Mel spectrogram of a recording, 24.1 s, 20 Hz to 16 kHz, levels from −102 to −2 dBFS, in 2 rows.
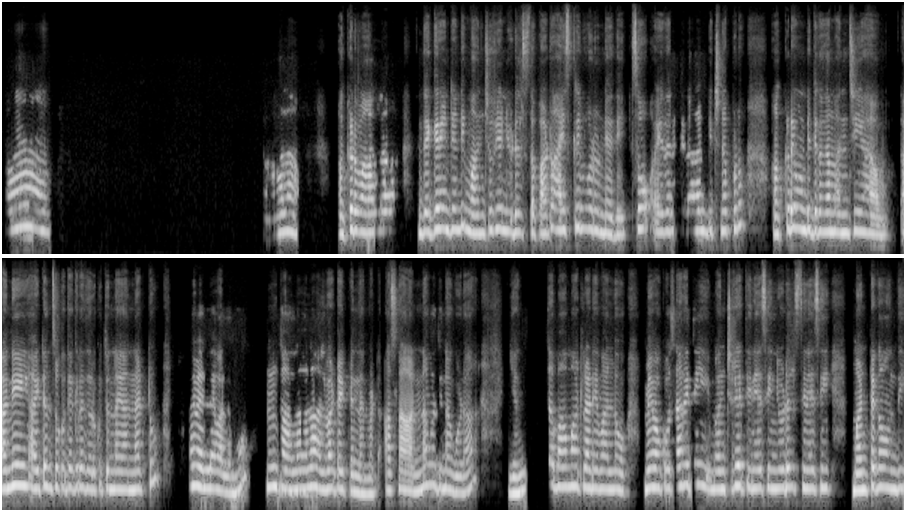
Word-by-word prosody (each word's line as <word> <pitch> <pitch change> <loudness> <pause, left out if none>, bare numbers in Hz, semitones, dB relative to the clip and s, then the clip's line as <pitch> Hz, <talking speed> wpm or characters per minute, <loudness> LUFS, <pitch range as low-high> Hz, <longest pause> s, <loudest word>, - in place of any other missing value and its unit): ఆ! 295 -4 0 2.9
చాలా. 255 -9 -2 0.7
అక్కడ 275 +5 +3
వాళ్ళ 245 +1 +2 0.6
దెగ్గరేంటంటే 285 +3 +2
మంచూరియా 275 +5 0
నూడిల్స్‌తో 245 -2 -3
పాటు 245 - +1
ఐస్ 275 0 -1
క్రీమ్ 300 -1 -1
గూడా 280 -2 -1
ఉండేది. 220 -3 -1 0.2
సో, 290 - +1 0.3
ఏదైనా 260 +1 -4
తినాలనిపించినప్పుడు 265 +3 -3 0.5
అక్కడే 285 +6 +1
ఉండిద్ది 275 -2 +2
గదా 255 0 +2
మంచి 245 +2 0 0.6
అన్ని 270 +4 +6 0.3
ఐటెమ్స్ 260 +1 0
ఒక 255 - -5
దగ్గరే 260 +1 -2
దొరుకుతున్నాయి 235 0 0
అన్నట్టు 235 +6 0 0.5
మేమెళ్ళేవాళ్ళము. 245 -6 +2 0.4
ఇంకా 260 -2 +2
అలా 235 +1 +1
అలా 270 +1 +4
అలవాటయిపోయిందన్నమాట. 225 -6 0
అసల 225 - -4
ఆ - - +5
అన్న 220 +4 +1
వదిన 245 -3 -1
గూడా 200 +2 -2 0.6
ఎంత 220 +3 +3 0.4
బా 265 - +4
మాట్లాడేవాళ్ళో 245 -3 +1 0.4
మేము 255 +1 +4
ఒక్కోసారయితే 265 +3 -1 0.2
మంచూరియా 245 +4 +2
తినేసి 250 0 -1
నూడిల్స్ 260 +1 0
తినేసి 245 0 0 0.4
మంటగా 240 +4 +4
ఉంది. 240 +1 0
250 Hz, 115 wpm, -21 LUFS, 235-270 Hz, 2.9 s, అన్ని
